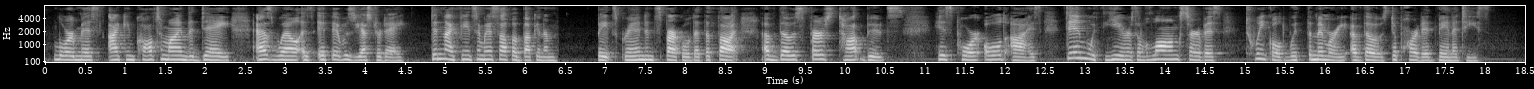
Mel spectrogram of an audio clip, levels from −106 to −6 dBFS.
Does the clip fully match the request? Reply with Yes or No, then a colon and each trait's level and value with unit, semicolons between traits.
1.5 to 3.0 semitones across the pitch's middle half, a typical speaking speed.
Yes: narrow, 2.6 semitones; average, 175 wpm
